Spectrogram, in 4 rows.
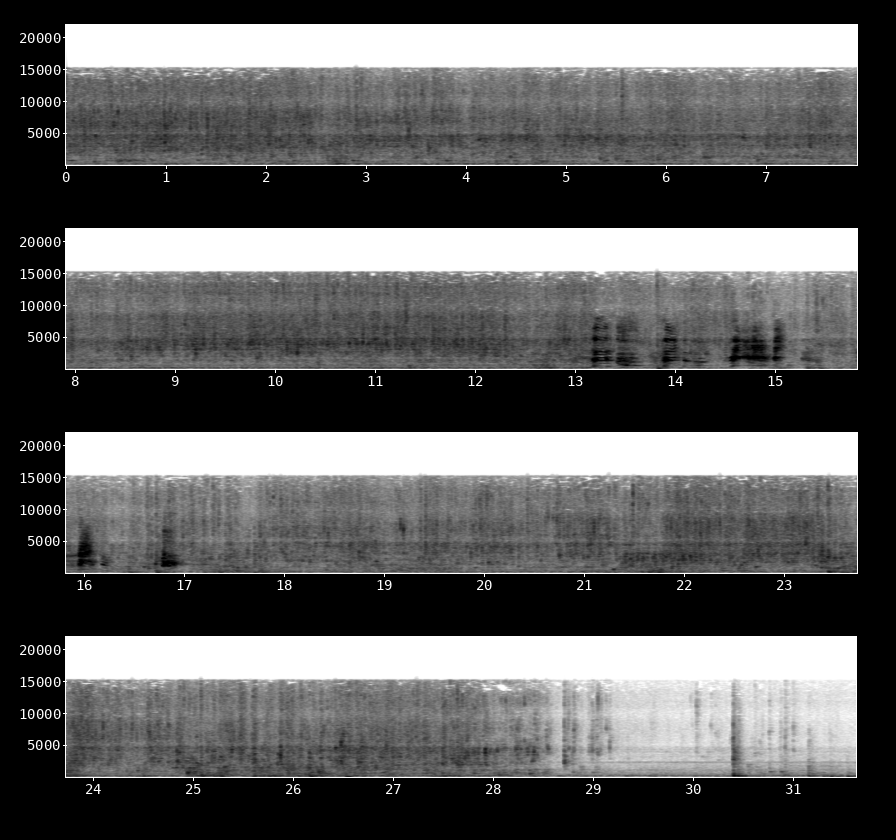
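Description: Bathtub tap running into the bath water with a steady rush, falling away about two seconds before the end. Between about 13 and 17 seconds a run of short, loud, high sounds stands out over it.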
